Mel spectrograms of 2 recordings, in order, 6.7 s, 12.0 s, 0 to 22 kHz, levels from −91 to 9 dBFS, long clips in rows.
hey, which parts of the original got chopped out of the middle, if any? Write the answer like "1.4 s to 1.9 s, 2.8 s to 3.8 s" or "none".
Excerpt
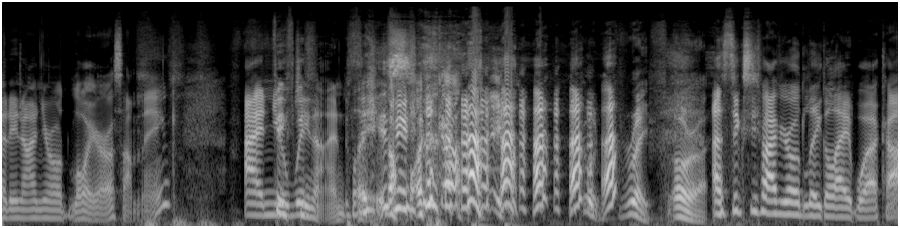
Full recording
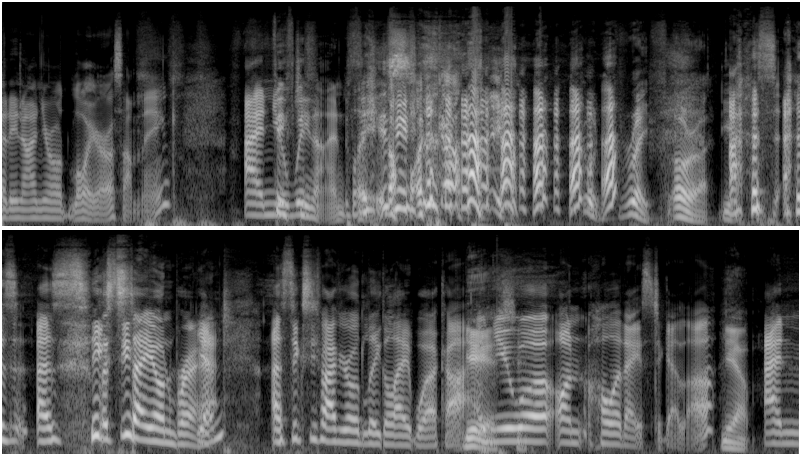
5.3 s to 7.9 s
